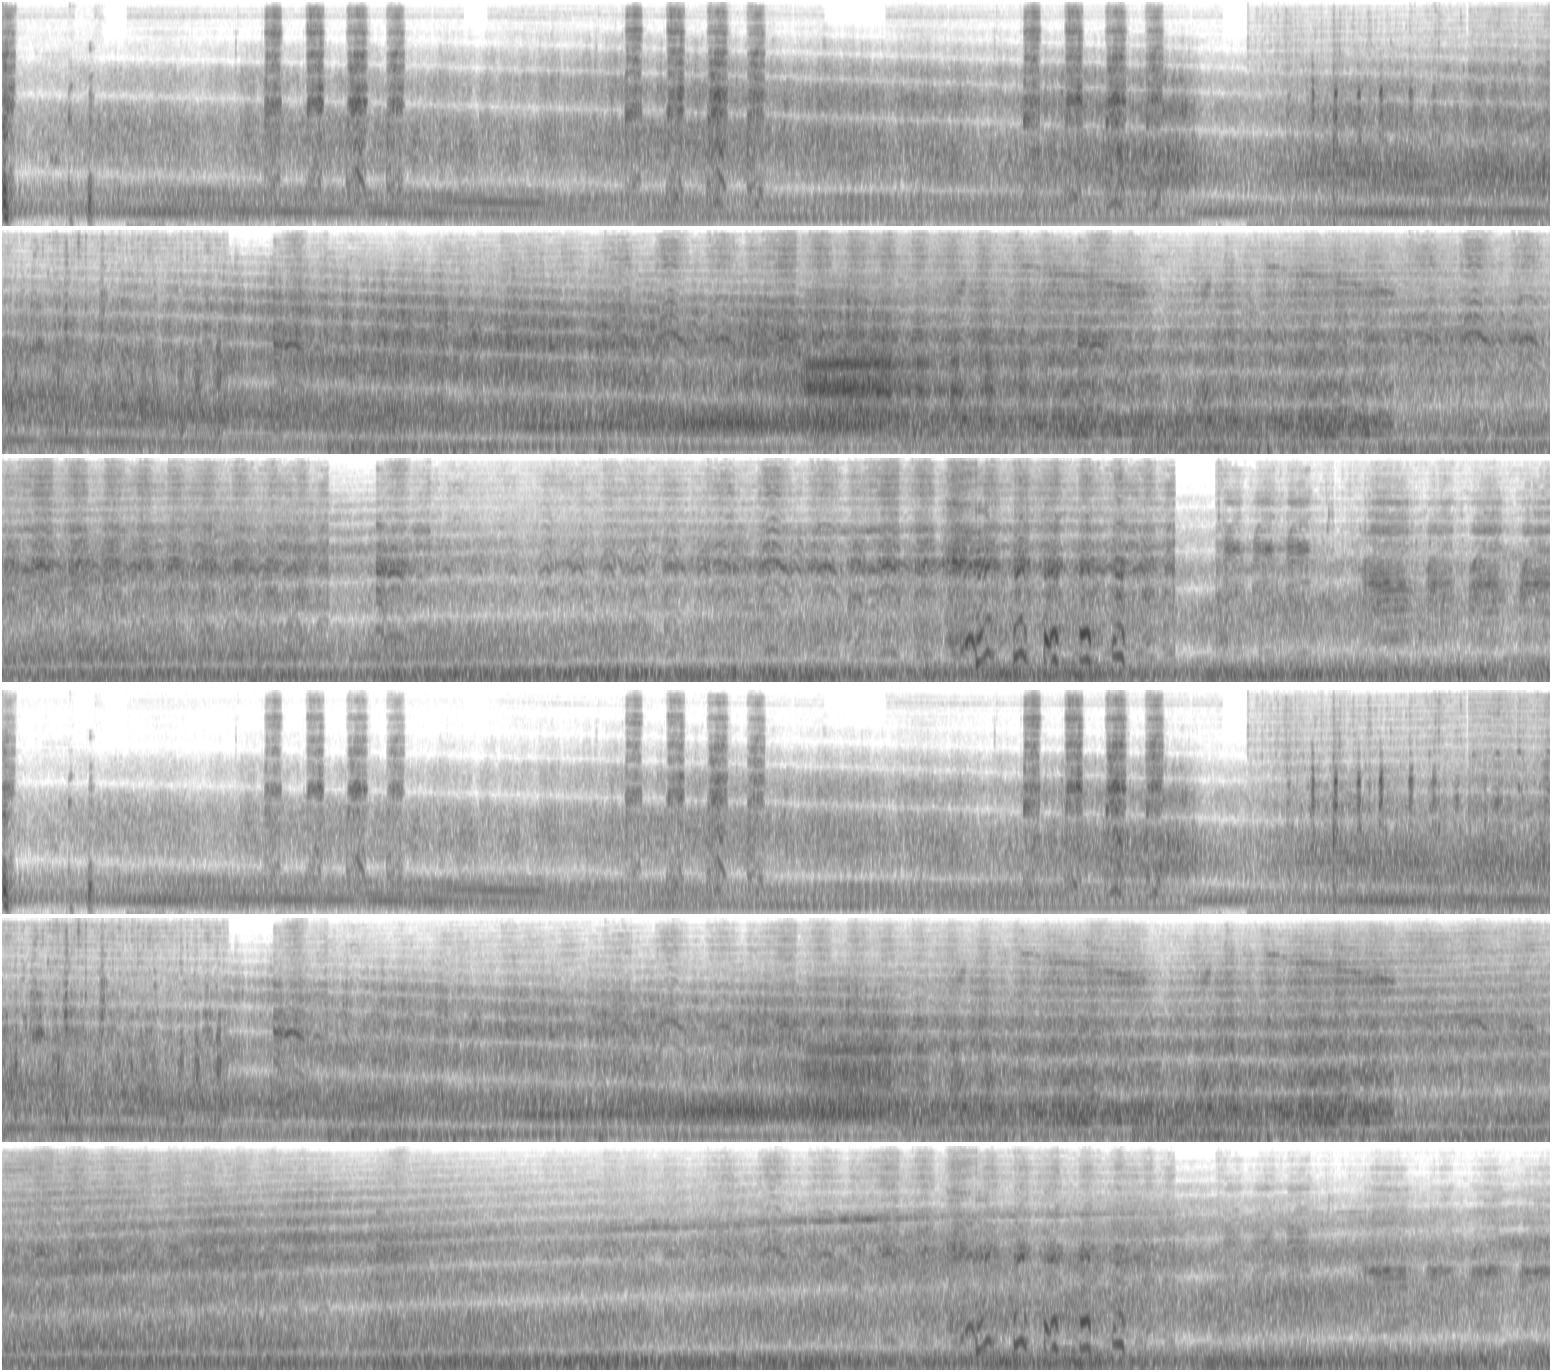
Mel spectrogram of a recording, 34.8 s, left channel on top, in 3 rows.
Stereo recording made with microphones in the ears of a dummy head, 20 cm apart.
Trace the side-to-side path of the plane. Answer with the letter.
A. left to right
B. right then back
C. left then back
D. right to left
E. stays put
A.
